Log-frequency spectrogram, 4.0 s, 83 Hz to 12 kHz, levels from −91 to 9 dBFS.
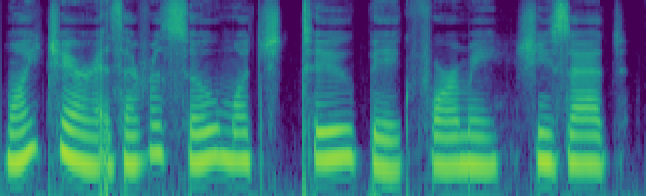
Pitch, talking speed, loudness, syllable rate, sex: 205 Hz, 180 wpm, -17 LUFS, 3.5 syllables/s, female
